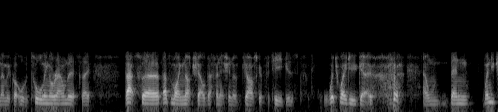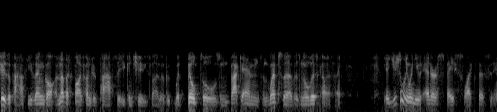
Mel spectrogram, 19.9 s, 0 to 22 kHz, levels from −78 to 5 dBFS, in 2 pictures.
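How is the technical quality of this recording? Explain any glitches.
Quality is noticeably degraded for the entire length of the speech. It sounds buzzy and gravelly, with a coarse roughness on every voiced stretch, and it is thin and boxed-in because nothing survives below about 300 Hz or above about 3.4 kHz. That is the signature of the GSM full-rate codec, consistent with roughly 13 kbps. It rebuilds the voice from a vocal-tract model driven by a sparse, regularly spaced pulse excitation that keeps only a fraction of the detail, so the harshness is plainly audible throughout.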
